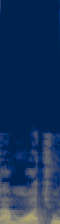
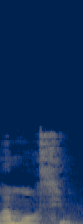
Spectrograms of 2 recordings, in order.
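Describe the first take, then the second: First: The middle consonant is a hard t sound. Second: The middle consonant is a soft s sound. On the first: The speaker calls it wrong. "escreve amótio" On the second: The speaker calls it right. "Não, amócio. ... a pronúncia é amócio"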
